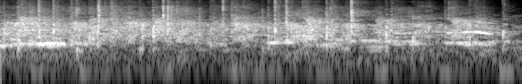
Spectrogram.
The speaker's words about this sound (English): So give yourselves a round of applause for making this awesome. We appreciate it.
